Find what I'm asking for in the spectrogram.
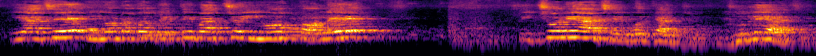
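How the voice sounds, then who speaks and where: A man teaching children spelling, patient and repetitive, asking questions and saying words slowly. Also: extremely high pitch, fairly bright tone, slight background noise. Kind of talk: children's Bengali spelling lesson. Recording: echoey room, voice from a distance.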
